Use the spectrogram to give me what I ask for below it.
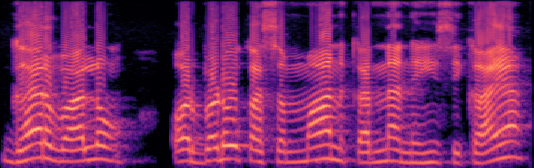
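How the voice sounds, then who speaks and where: A woman's voice: on the high side, measured pace, natural voice. A woman doing a stern, demanding mother-in-law. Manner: demanding, disapproving. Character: stern fussy middle-aged woman, prospective mother-in-law.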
